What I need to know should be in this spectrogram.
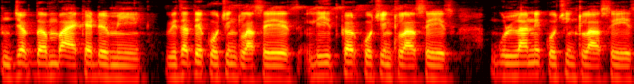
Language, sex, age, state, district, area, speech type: Marathi, male, 18-30, Maharashtra, Yavatmal, rural, spontaneous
